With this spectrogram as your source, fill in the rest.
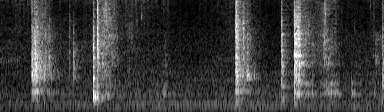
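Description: A spoon moves cooked hamburger meat into a pan: a few scattered metallic scrapes and clinks against the pan, close by, with quiet gaps between them.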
